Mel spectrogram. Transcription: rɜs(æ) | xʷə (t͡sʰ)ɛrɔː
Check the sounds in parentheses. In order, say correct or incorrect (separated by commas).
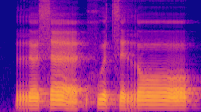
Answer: correct, incorrect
